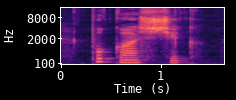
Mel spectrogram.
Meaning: 1. pointer (text or sign indicating direction or location) 2. index (list in a book)
- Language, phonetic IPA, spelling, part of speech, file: Ukrainian, [pɔˈkaʒt͡ʃek], покажчик, noun, Uk-покажчик.ogg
